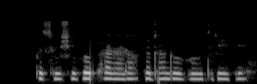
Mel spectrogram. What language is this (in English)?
Pashto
